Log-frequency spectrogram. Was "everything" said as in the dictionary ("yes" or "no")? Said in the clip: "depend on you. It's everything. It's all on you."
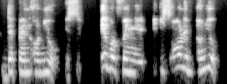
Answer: no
